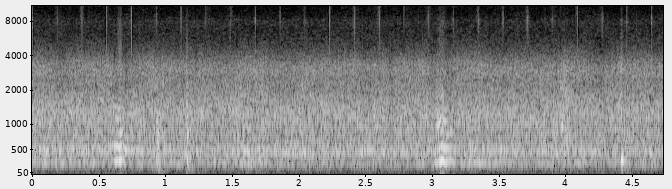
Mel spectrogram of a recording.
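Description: A dense, steady hum of many honey bees droning together at a hive.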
